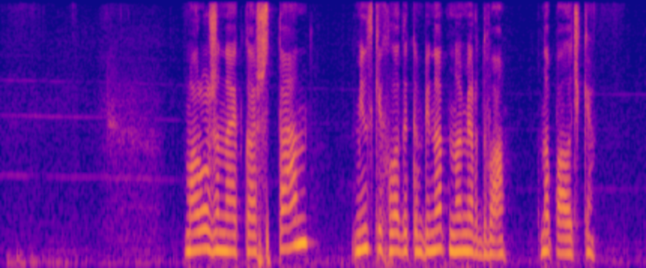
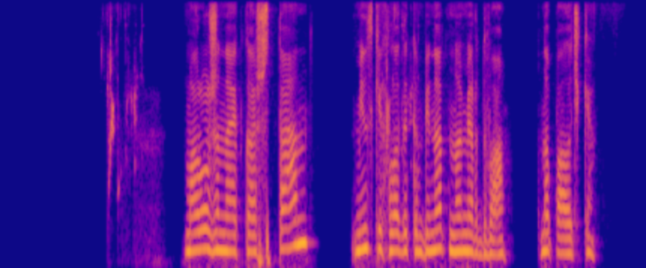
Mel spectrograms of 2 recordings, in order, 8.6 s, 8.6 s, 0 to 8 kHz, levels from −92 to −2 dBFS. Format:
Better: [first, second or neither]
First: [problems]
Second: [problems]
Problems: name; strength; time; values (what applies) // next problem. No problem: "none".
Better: first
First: none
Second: noise reduction (neural mask model Resemble Enhance denoiser)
